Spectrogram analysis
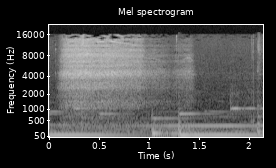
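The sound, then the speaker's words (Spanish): Short, full inhalation in a breathing exercise: an airy intake of about a second over a low steady hum. “Vas a inhalar corto y completo”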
